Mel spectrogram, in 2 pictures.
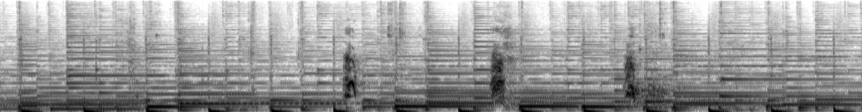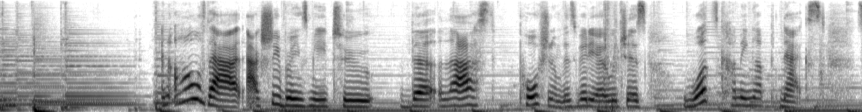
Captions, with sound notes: (lively guitar music continues) (Vilk barking) And all of that actually brings me to the last portion of this video, which is, what's coming up next?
